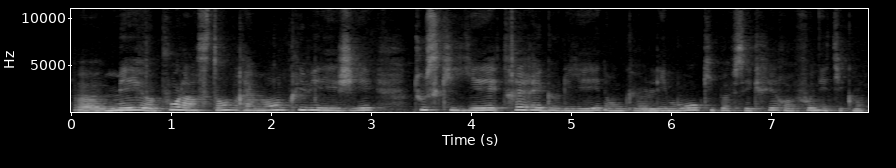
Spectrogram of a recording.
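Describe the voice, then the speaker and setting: A woman's voice: a little high, steady tone, unhurried, warm tone, slight background noise. Patient woman explaining in a roomy echo. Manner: patient, explanatory, addressing parents. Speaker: reading teacher. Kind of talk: instructional video explanation.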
